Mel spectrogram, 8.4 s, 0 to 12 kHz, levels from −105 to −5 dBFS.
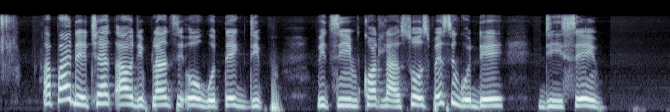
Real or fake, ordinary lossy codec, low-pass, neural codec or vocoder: real; none; 7.2 kHz; none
